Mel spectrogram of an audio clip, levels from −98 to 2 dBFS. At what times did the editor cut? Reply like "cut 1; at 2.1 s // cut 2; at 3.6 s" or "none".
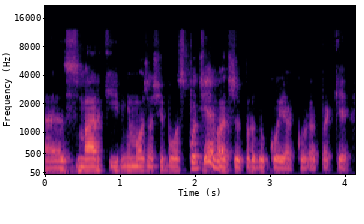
cut 1; at 1.0 s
